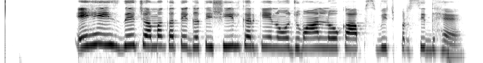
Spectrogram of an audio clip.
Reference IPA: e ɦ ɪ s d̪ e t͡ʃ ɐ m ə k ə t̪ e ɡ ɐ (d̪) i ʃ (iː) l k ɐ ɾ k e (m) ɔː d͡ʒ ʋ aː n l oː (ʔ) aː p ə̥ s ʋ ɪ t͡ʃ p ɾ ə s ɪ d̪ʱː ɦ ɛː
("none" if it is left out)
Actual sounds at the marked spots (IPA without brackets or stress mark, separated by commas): t̪, iː, n, k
